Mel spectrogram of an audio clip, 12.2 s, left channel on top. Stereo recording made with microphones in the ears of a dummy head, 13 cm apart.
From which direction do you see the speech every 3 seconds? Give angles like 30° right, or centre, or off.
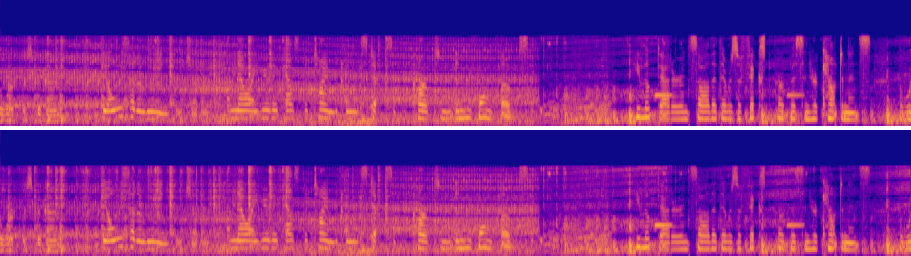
20° right, 10° right, 10° left, 30° left.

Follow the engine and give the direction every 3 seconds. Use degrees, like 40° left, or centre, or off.
40° left, 10° left, 40° right, 70° right.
